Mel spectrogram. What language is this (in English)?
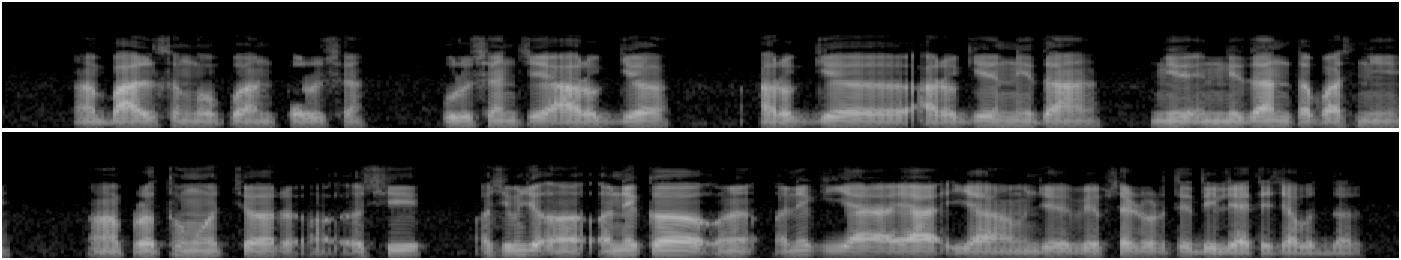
Marathi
